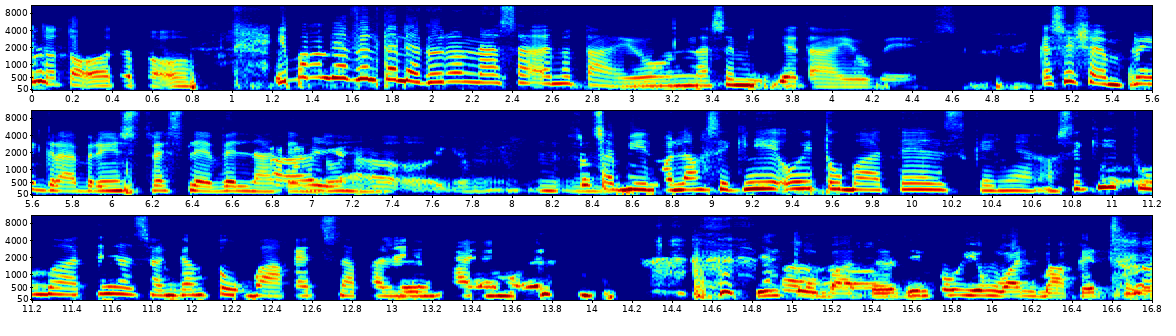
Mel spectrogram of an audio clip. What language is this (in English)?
Filipino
